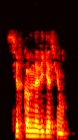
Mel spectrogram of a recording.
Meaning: circumnavigation
- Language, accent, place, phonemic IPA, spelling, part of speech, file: French, France, Lyon, /siʁ.kɔm.na.vi.ɡa.sjɔ̃/, circumnavigation, noun, LL-Q150 (fra)-circumnavigation.wav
